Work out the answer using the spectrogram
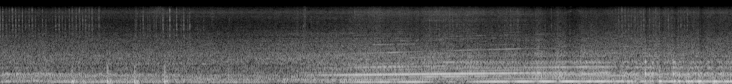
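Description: Car engine heard from inside the cabin over tyre and road noise, pulling harder and rising in pitch as the car accelerates a little over three seconds in.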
